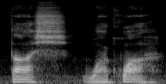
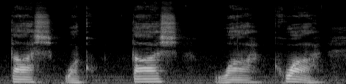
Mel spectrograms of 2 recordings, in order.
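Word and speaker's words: תשוקה: Hey, and when we go into the Hebrew term for desire in Genesis 3 and 16, it's Strong's H 8669, pronounced as Thash Wakwa. Thash Wakwa.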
